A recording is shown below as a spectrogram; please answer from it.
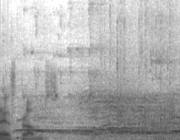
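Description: Natural sound of a basketball game in a sports hall: the ball bouncing on the court under a steady din from the hall, after a narrator's last spoken word at the start.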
